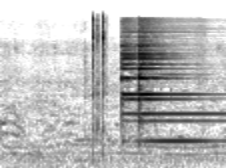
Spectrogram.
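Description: YouTube subscribe-button sound effect: a quick double mouse click about a second in, followed at once by a bright bell notification chime that rings on and slowly fades.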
